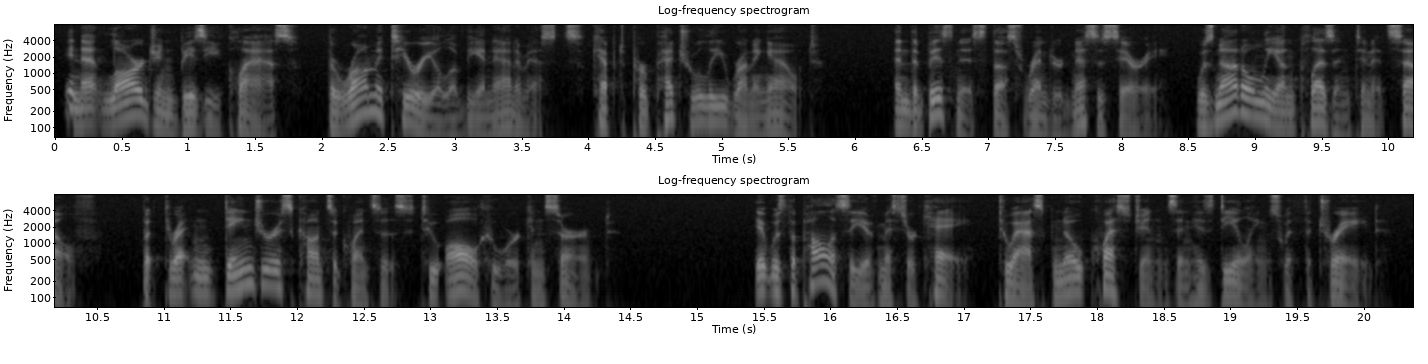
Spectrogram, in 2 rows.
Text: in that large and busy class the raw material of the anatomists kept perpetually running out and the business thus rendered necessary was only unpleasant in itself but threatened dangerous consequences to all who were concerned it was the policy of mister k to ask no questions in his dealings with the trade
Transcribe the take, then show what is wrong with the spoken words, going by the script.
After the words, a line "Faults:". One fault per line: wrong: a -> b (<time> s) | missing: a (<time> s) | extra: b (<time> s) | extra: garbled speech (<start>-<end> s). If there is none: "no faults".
in that large and busy class the raw material of the anatomists kept perpetually running out and the business thus rendered necessary was not only unpleasant in itself but threatened dangerous consequences to all who were concerned it was the policy of mister k to ask no questions in his dealings with the trade
Faults:
extra: not (8.7 s)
